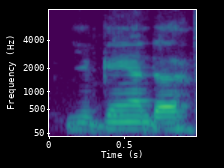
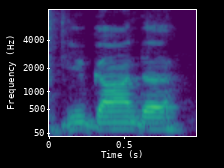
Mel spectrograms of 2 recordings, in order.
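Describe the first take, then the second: First: Uganda said as yoo-GAN-da, a as in cat; first take, Uganda with the a of cat; Uganda with flat a. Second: Uganda said as yoo-GAHN-da, a as in father; Uganda with broad a. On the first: Reading the match update, Uganda with a cat vowel. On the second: Correcting his update, Uganda with a father vowel. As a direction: corrects himself, Uganda with an open ah. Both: Shown as a demonstration.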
